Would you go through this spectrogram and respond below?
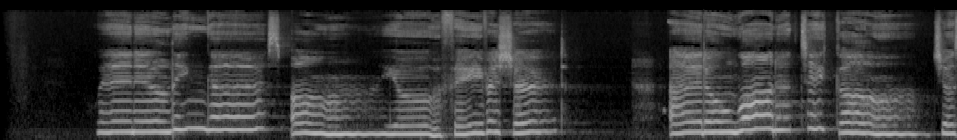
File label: iPhone Recording MIXED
